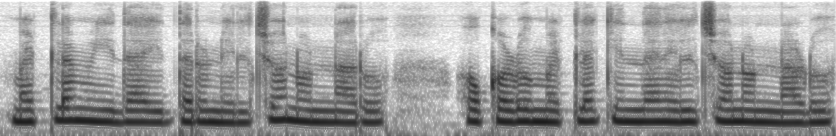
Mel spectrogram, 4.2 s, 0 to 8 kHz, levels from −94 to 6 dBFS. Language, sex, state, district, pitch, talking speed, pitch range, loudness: Telugu, female, Andhra Pradesh, Guntur, 215 Hz, 145 wpm, 210-220 Hz, -13 LUFS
